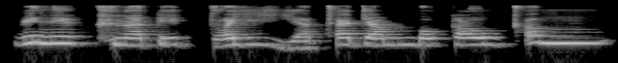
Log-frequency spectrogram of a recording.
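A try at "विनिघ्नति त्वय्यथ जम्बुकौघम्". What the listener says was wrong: ತ್ವಾಗೆ ದಿತ್ವ miss ಆಯ್ತು correct ಇದೆ 10th ಶ್ಲೋಕ ಸೆಕೆಂಡ್ ಪಾದ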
